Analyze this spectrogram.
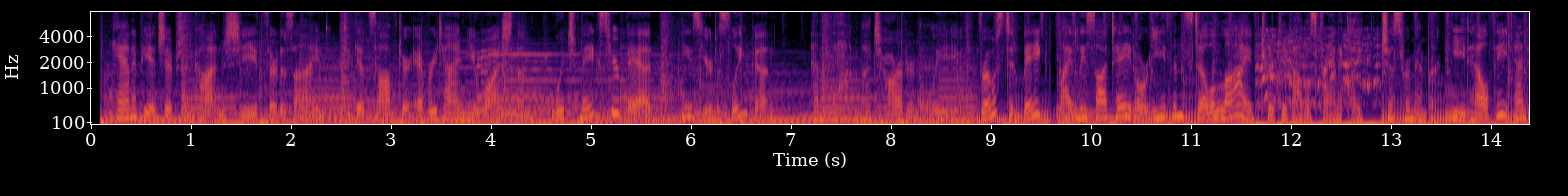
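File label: Commercial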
